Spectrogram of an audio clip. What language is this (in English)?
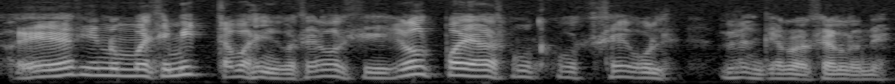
Finnish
